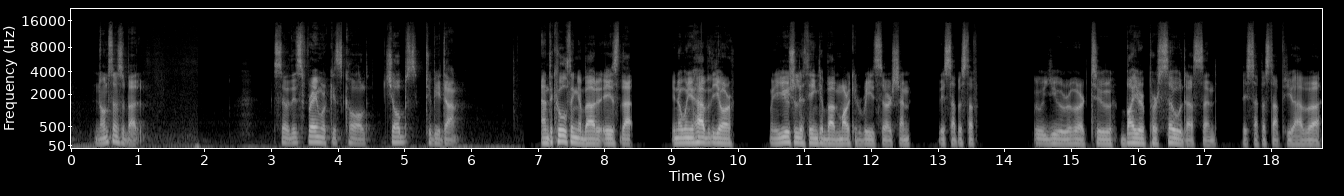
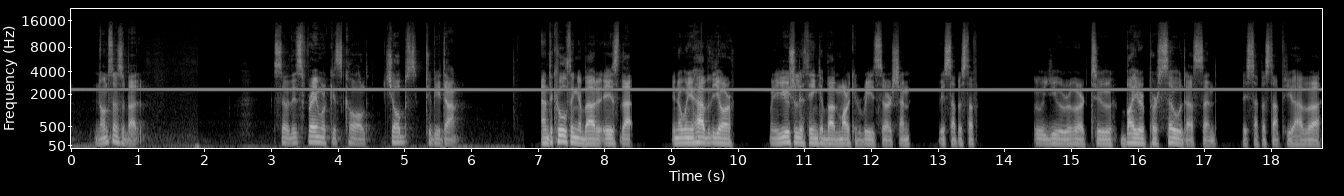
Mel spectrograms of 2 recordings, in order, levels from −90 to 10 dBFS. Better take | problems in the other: first | high-pitched whine; loud; throughout; 2.5 kHz, 10 dB below the speech

